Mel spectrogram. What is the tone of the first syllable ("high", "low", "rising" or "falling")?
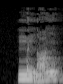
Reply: falling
